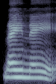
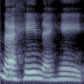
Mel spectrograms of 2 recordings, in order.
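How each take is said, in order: First: The middle h sound is dropped, giving nai. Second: The middle h sound is kept, giving nahi. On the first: This is the casual spoken form. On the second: This is the full standard form.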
